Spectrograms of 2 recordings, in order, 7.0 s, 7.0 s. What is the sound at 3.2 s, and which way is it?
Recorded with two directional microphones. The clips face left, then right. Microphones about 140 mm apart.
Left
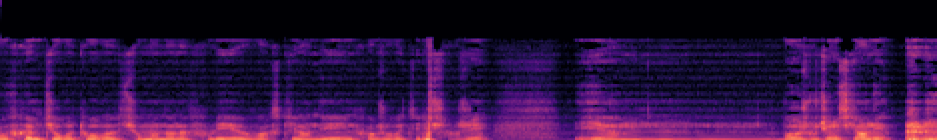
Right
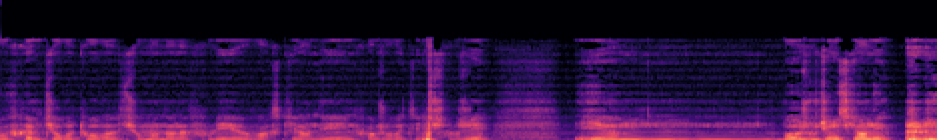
Speech, 20° right (ahead or behind).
